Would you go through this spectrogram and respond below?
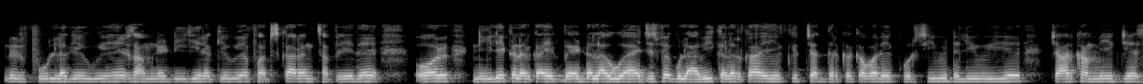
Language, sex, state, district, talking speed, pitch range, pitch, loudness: Hindi, male, Jharkhand, Sahebganj, 215 wpm, 130-140 Hz, 135 Hz, -18 LUFS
